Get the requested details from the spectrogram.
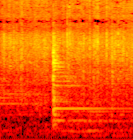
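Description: Oil from frying broccoli sizzles and crackles steadily in a pot on a medium burner, a bright hiss with a sudden louder burst and a scrape of stirring, with no talking.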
